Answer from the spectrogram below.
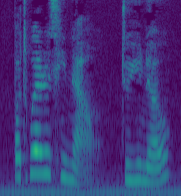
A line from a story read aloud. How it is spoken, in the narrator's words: she asked eagerly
